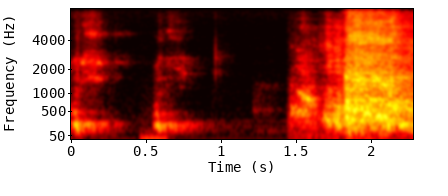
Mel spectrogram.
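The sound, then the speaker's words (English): A person's cough: a rough, noisy burst that builds and fills the final second, after a couple of short, quieter vocal sounds and a brief pause. “And there it is. There's the cough.”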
